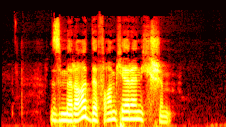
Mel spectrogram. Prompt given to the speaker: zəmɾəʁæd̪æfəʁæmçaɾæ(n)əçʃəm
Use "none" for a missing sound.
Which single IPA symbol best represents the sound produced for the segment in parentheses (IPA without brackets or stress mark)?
n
